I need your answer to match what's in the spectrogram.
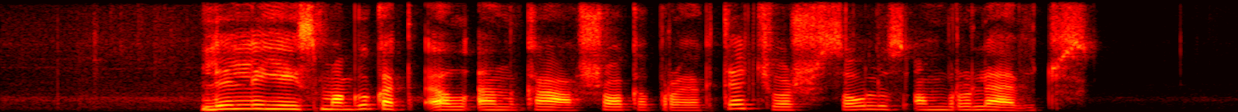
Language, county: Lithuanian, Kaunas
